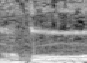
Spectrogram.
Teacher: ujung lidah yang menempel ke langit-langitnya tapi agak di tekuk sedikit dicondongkan sehingga yang menempelnya punggung lidah sehingga Terdengar agak cadel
